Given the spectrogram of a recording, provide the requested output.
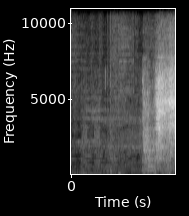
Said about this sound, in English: bless you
